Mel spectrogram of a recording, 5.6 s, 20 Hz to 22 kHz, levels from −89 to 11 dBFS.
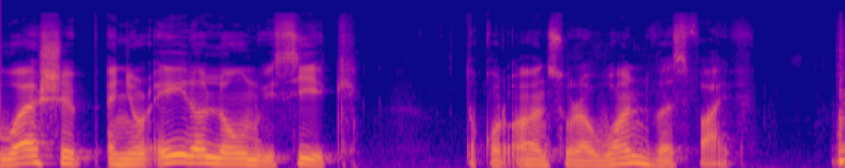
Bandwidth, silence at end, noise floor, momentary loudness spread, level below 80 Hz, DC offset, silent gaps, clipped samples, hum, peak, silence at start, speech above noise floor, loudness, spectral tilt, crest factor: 15 kHz; 0 s; -66 dBFS; 14 LU; -60 dBFS; under 0.1%; none; under 0.1%; none; -6 dBFS; 0 s; 46 dB; -21 LUFS; -6.5 dB/octave; 14 dB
